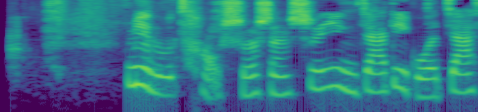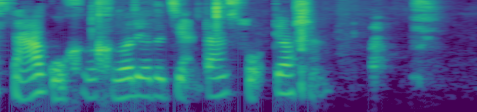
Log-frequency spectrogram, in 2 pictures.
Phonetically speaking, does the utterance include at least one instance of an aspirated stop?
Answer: yes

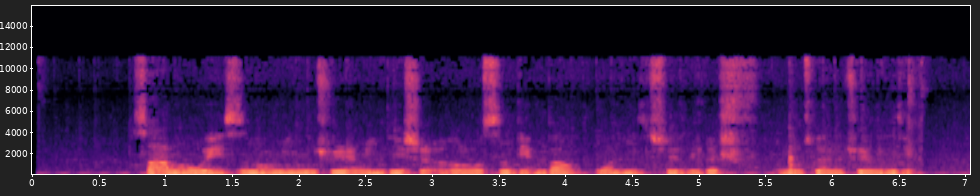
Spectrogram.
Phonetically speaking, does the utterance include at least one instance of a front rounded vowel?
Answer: yes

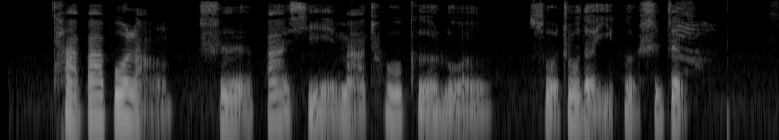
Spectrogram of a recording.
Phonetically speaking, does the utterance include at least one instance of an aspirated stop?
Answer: yes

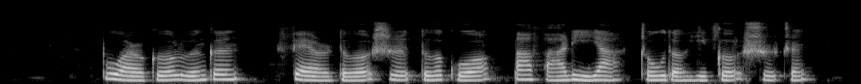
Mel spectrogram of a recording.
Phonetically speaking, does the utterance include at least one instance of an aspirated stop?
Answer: no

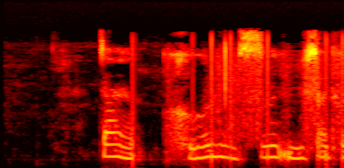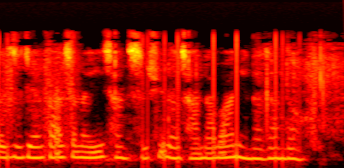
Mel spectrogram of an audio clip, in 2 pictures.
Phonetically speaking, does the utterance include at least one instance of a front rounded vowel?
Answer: yes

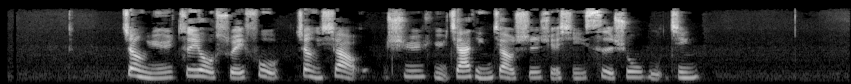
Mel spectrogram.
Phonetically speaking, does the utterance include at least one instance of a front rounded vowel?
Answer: yes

